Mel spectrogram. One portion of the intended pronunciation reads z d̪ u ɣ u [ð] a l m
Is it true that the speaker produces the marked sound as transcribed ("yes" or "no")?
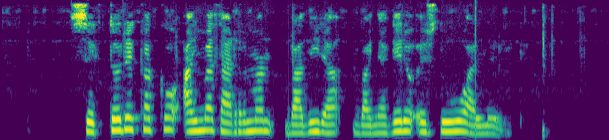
no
